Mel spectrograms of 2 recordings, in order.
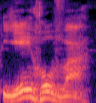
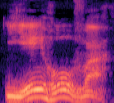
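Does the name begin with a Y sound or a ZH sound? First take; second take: Y sound; Y sound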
